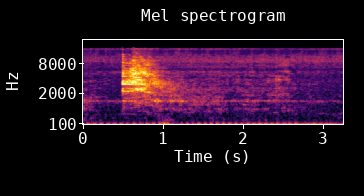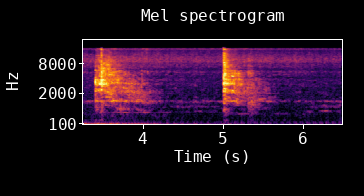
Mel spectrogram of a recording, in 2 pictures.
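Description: A metal spatula scrapes and knocks against a wok as strips of tapioca dough are stirred in frying oil. There are two scraping strokes and a sharp knock about five seconds in. A low pulsing hum, like an engine, runs under the first four seconds and fades out.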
